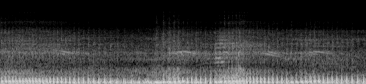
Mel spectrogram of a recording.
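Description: A newly bought motorcycle is ridden on a test run, its engine a loud, close, steady throbbing rumble with mechanical clatter throughout and a slight rise in revs midway.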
